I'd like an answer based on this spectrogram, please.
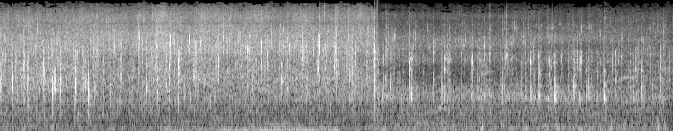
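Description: A whole masala-coated fish deep-frying in hot oil: a steady sizzle full of small, rapid crackles and pops.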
